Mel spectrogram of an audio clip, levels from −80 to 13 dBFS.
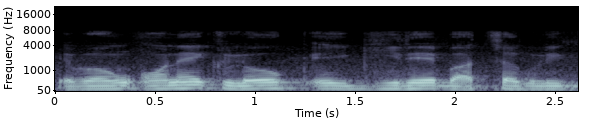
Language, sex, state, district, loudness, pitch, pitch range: Bengali, male, West Bengal, Jhargram, -13 LUFS, 105 Hz, 95-110 Hz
